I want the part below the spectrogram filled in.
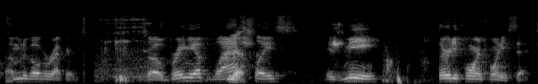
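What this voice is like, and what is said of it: Sick, rough voice. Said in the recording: “I'm also sick, so my voice ... sorry for my voice.”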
